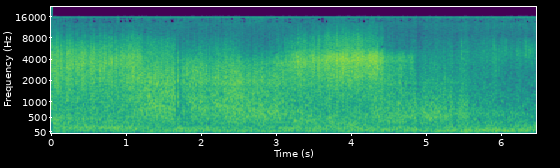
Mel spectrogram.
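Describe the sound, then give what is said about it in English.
A small tank of about 20 gallons of gasoline, out back, explodes into fire after being lit by methane: a loud, deep, continuous roar and rumble that holds steady for several seconds, with crackling noise on top and no voices. “20 gallons of gasoline lit by a methane match.”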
